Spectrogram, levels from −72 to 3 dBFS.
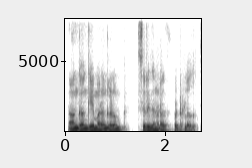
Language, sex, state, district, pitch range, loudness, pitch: Tamil, male, Tamil Nadu, Kanyakumari, 100-105 Hz, -15 LUFS, 105 Hz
